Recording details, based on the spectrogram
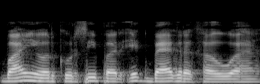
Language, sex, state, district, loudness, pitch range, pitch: Hindi, male, Jharkhand, Ranchi, -16 LUFS, 130-145 Hz, 140 Hz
